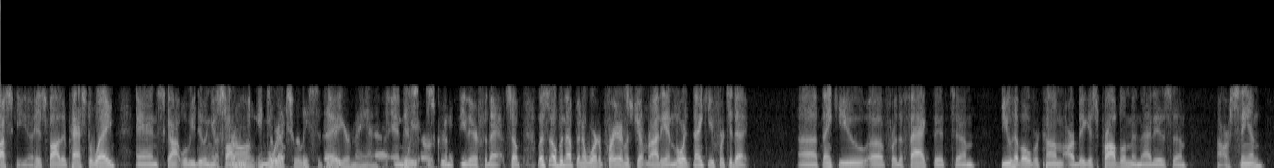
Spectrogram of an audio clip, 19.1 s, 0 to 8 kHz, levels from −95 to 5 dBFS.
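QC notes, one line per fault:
Throughout: GSM full-rate codec. The voice has the buzzy, gravelly roughness of the original GSM speech coder, and the damage is plainly audible. The codec models the vocal tract and excites it with a regular pulse train built from only every third excitation sample, so fine detail is replaced by a coarse, grainy buzz. Nothing survives above 4 kHz, which leaves the sound dull. The quality fits a 13 kbps full-rate stream.
6.23 to 6.93 s: speech suppressed in double talk. The talker's level falls sharply, by about 30 dB at its deepest, over roughly half a second of this stretch. The likely cause is both ends talking at once. The echo canceller could not tell the near talker from the far-end echo, so it turned both down. That is why the voice dips instead of staying steady.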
